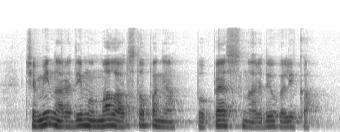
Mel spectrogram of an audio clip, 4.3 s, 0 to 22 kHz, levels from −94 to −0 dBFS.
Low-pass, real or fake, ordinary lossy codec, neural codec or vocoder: 9.9 kHz; fake; none; vocoder, 22.05 kHz, 80 mel bands, Vocos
